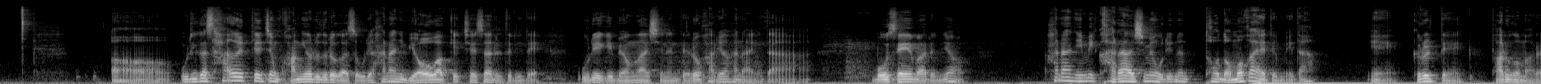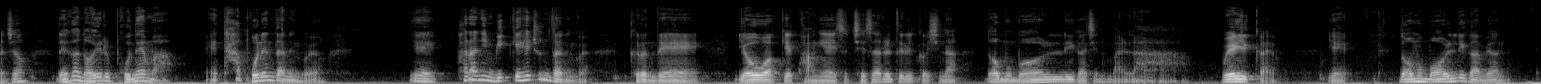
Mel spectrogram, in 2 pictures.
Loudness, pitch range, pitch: -22 LUFS, 80-125 Hz, 100 Hz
